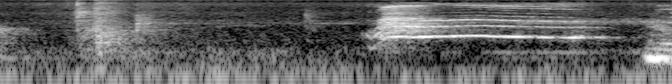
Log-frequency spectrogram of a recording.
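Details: Domestic cat meowing as it tries to appeal for something: soft speech and room murmur first, then one long, steady, harmonic-rich meow lasting over a second, followed by a person's voice.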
